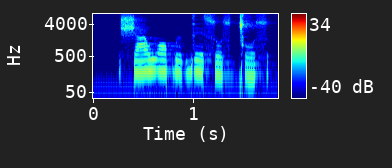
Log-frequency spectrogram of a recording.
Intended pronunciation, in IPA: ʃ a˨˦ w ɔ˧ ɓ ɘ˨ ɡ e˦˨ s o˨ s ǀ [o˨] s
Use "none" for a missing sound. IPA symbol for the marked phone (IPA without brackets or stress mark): o˨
